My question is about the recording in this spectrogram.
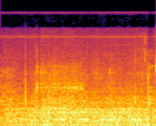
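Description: Steady mechanical hum with a hiss and a faint high whine, as from a running fan or motor.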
